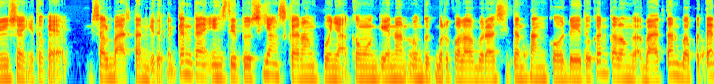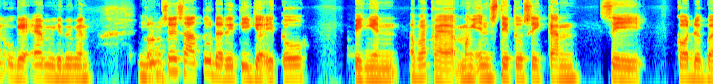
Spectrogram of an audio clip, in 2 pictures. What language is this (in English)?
Indonesian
